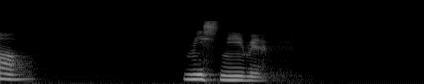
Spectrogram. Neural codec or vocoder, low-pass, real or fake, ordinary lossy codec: codec, 16 kHz, about 1 kbps, DyCAST, with the encoder's durations; none; fake; none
